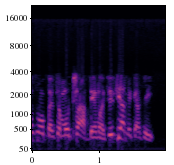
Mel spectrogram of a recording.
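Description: A person talking steadily, breaking off shortly before the end.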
